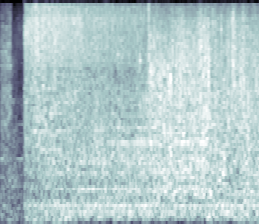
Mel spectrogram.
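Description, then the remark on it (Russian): A boat motor is started and kicks in abruptly after a brief pause as its propeller blades spin up, then runs loud, a steady droning rumble mixed with rushing, splashy noise that holds to the end. “Черт, заводи мотор! Скорее! Лопасти не крутятся! Нас пристрелят, пока они раскрутятся!”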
